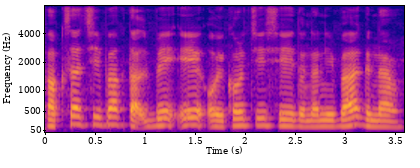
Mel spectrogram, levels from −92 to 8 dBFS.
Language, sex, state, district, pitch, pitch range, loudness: Garo, male, Meghalaya, South Garo Hills, 155 Hz, 140-175 Hz, -19 LUFS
